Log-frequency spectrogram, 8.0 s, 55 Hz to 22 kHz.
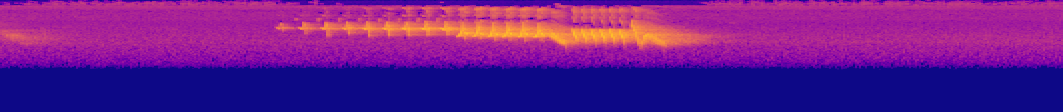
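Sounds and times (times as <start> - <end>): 
Common chaffinch Fringilla coelebs singing: 2.1 - 5.4.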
